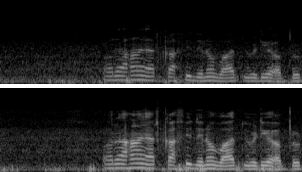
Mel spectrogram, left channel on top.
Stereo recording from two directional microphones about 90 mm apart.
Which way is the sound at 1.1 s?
60° right (ahead or behind).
